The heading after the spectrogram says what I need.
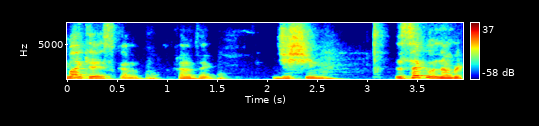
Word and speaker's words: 自身: So the first one is actually pronounced jishin, and that means myself.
